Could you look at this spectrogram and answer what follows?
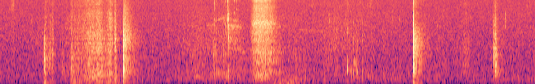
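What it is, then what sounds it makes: Chalk on a chalkboard. White chalk held in the fingers scratches and draws lines on the dark surface of a large wooden-framed chalkboard lying flat. Quiet, breathy scraping strokes alternate with sharp, bright chalk taps that die away almost instantly over a faint hiss.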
